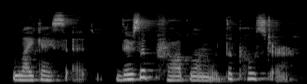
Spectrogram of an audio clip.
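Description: The woman's voice is somewhat breathy. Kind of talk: audiobook narration.

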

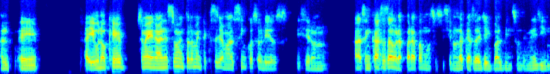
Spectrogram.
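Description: This man's delivery is monotone with flat intonation, yet his loudness swings widely. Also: fairly low pitch for a man, fairly quick pace. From Colombia, Bogotá. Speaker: industrial designer, master's student. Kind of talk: interview conversation.

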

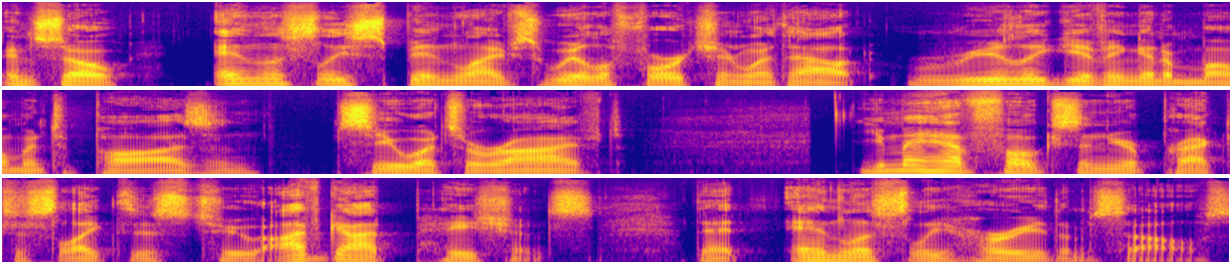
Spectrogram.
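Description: Speaking at a moderate pace, a man uses an ordinary speaking voice with medium pitch and lively intonation. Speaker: podcast host and acupuncturist. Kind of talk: interview conversation.

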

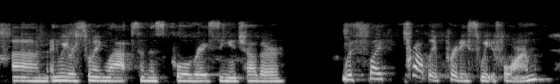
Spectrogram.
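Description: The voice is somewhat breathy, with very even loudness. It moves at a moderate pace with ordinary pitch variation. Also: woman, fairly low pitch for a woman. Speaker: surfer and artist. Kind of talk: casual interview conversation.

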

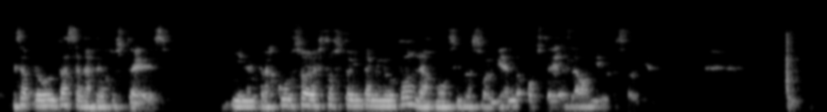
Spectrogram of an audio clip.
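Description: With fairly even intonation and a moderate pace, this man's fairly high-pitched voice comes out somewhat breathy. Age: 30s. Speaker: webinar presenter, debt collection trainer. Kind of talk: online lecture. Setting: online webinar.

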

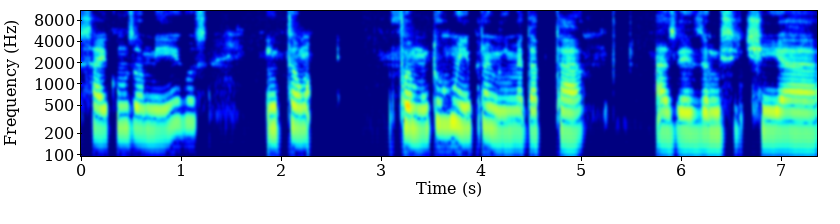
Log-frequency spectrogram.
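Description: Recorded very cleanly against a silent background, a woman with a fairly high voice speaks with ordinary pitch variation in a dry, close sound with no echo. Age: 20s. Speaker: journalism student. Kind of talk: casual chat.

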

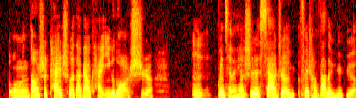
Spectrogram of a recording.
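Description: Fairly high in pitch, a woman uses an ordinary speaking voice at a fairly slow pace, with ordinary pitch variation. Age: young. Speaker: podcast co-host. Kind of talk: casual chat.

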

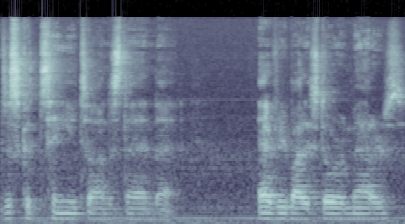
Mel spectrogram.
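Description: With an American accent, a man with a dark, mellow, somewhat breathy tone speaks at a moderate pace amid audible room echo. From Georgia, US. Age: 20s. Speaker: former football player. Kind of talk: interview conversation. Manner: halting.

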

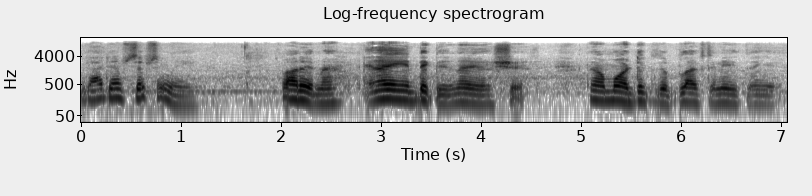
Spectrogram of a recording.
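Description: Over noticeable background noise, a man at medium pitch talks at a fairly quick pace with ordinary pitch variation and big swings in loudness. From Virginia, US. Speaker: podcaster. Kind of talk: casual monologue.

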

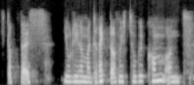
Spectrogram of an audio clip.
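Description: A somewhat breathy woman's voice, dry and close with no echo. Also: quiet background. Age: 40s. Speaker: mother, former mentoring client. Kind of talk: interview testimony.

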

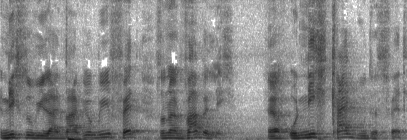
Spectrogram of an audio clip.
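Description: Fairly slow, fairly high-pitched speech from a man, set in audible room echo over noticeable background noise. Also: ordinary pitch variation. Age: 50s. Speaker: baker. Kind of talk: casual chat. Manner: animated.

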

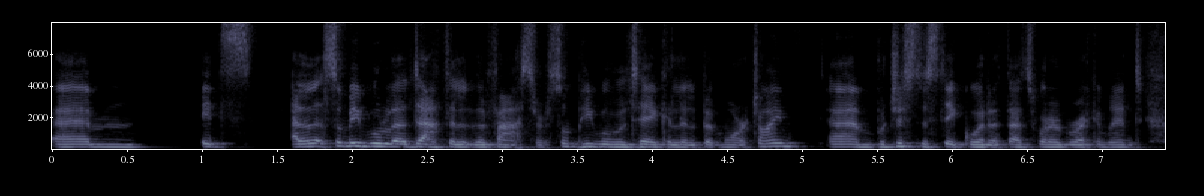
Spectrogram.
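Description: In a Kerry accent, a man with a fairly high pitch talks at a very fast pace in a monotone, flat intonation. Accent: Kerry Irish. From Ireland, Dingle, County Kerry. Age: 20s. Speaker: endurance coach and podcaster. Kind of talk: casual interview. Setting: remote call.

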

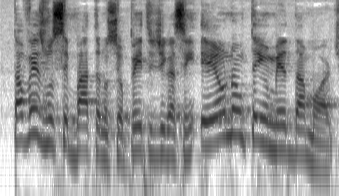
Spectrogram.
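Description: Noticeable background noise beneath a man's high pitch and lively intonation. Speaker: preacher. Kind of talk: sermon. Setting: church. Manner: warm, pastoral; humorous, relaxed.

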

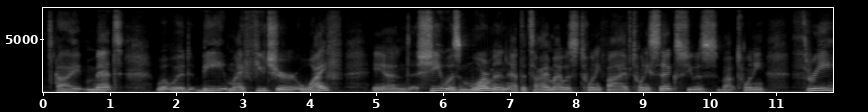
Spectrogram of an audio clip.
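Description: Very slow speech from a man with fairly even intonation, on a very clean recording with a silent background. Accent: American. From US Pacific Northwest. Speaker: pastor. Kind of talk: testimony. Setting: in person.

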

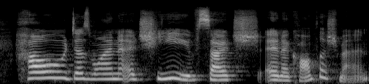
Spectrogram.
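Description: A woman speaks at a fairly slow pace with a fairly high pitch and lively intonation, in a plain, everyday voice. The recording is very clean, with a silent background. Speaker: business coach and podcast host. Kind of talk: interview.

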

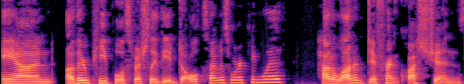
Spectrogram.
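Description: Very fast speech comes from a woman with ordinary pitch variation. The recording is dry and close with no echo, very clean, with a silent background. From New York. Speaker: English coach. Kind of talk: interview.

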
